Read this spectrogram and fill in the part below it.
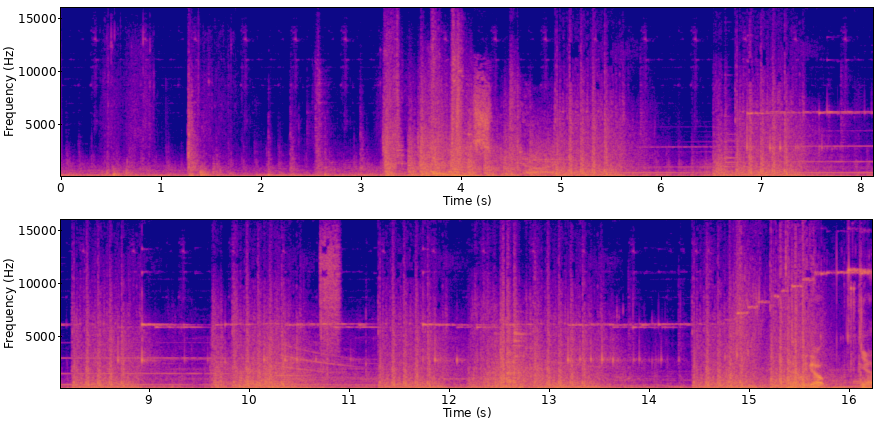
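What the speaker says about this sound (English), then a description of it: "the ASP rifle's better just because it's high damage, fast moving projectile" ASP rifle fire in the shooter game F.E.A.R. comes as rapid, dense volleys of loud gunshots, repeated in bursts over a steady, noisy battle din with crashes and impacts.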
